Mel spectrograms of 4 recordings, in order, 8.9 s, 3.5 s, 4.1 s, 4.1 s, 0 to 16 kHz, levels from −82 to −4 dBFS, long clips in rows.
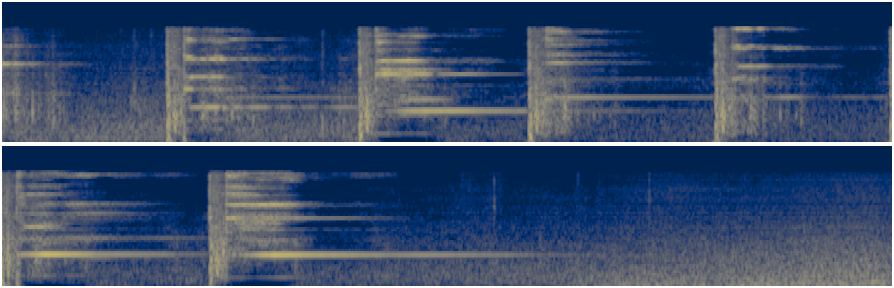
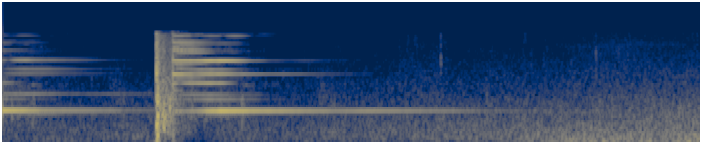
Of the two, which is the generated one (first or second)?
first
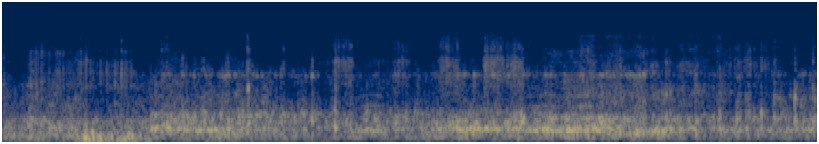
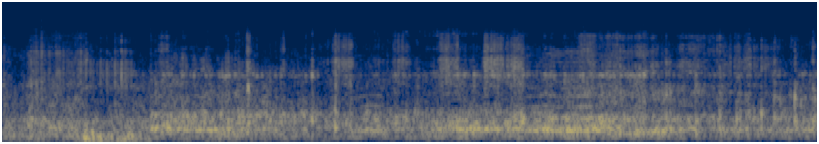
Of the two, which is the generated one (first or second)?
first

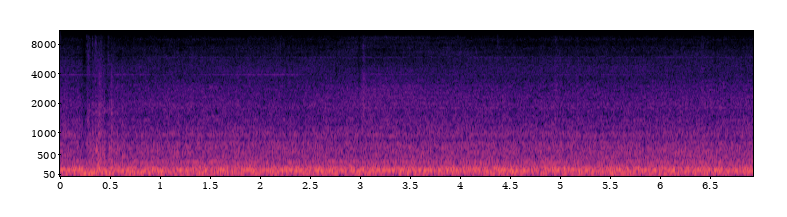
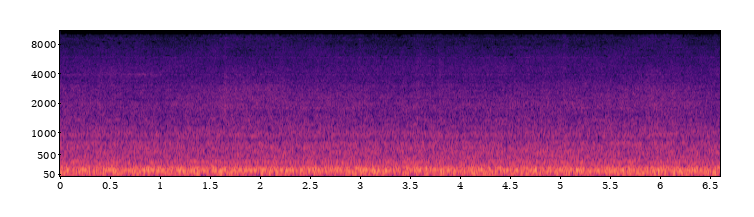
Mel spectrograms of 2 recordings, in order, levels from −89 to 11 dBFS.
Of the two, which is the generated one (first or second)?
second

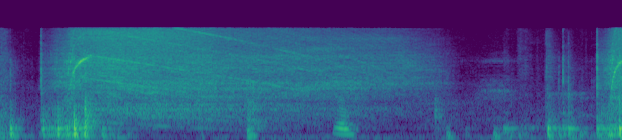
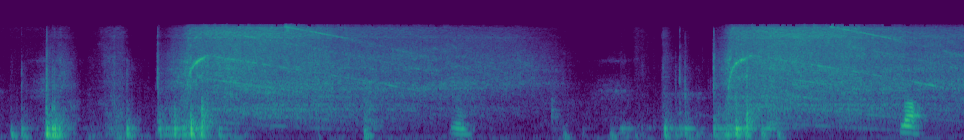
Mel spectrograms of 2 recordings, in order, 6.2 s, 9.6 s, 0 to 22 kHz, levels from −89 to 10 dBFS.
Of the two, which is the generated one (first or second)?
first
